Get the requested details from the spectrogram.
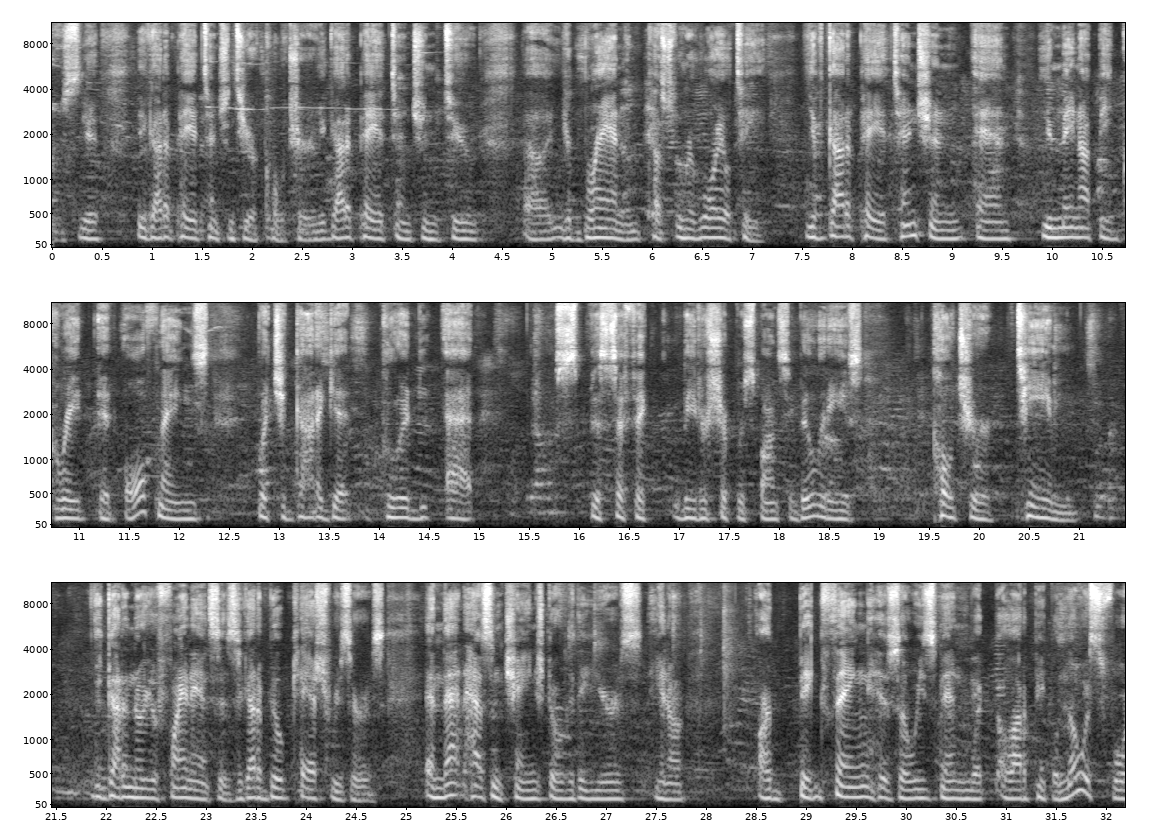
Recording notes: Live From Strategies TBX23. The Strategies Team-Based Experience 2023 event.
